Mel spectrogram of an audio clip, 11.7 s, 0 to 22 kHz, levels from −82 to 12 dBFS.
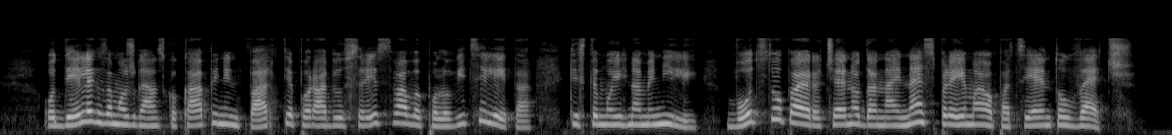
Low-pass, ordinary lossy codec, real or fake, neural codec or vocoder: none; none; fake; codec, 16 kHz, 8 kbps, FreqCodec, smaller model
